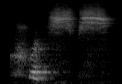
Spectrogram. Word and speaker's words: crisps: There's a consonant cluster in there. So it is crisps. Crisps. Okay, crisps, crisps. You try. Okay, great. Try it again. Crisps. I'm going to do it really slowly. Crisps. Okay, so the last bit is just ps, crisps.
